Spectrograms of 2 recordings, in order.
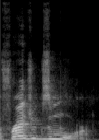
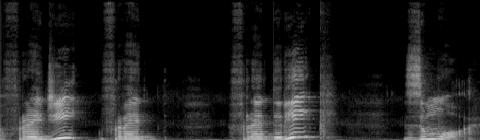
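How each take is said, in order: First: Said in the usual way. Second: Frederic Zamora in a slow, careful French accent. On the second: Shown as a demonstration. Recapping the trial for viewers, saying the witness's name in a French accent. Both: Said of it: "I'm trying my French accent".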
